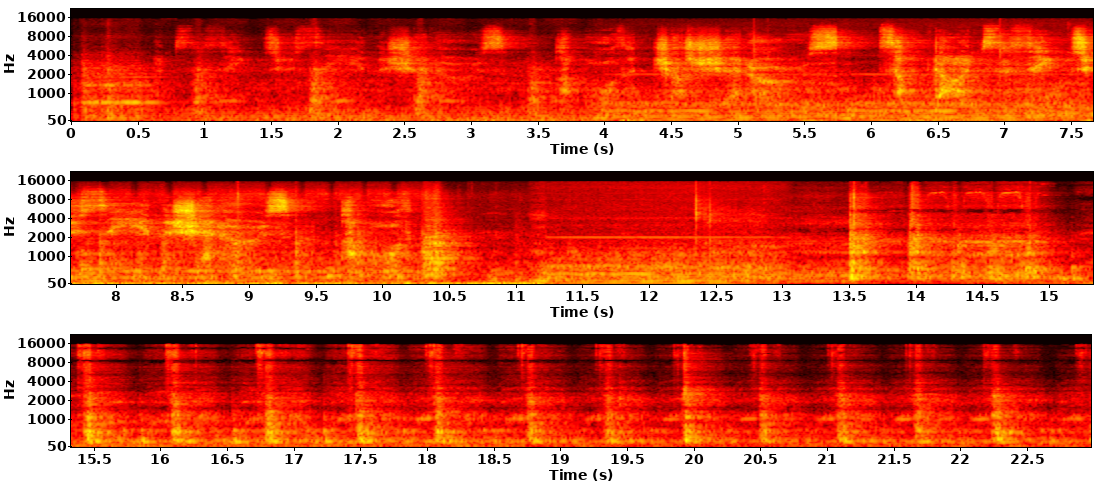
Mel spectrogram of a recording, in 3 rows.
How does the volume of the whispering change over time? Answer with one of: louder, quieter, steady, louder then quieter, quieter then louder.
louder.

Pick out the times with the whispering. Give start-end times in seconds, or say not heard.
0.6-10.2.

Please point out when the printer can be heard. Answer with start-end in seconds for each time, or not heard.
0.0-22.9.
